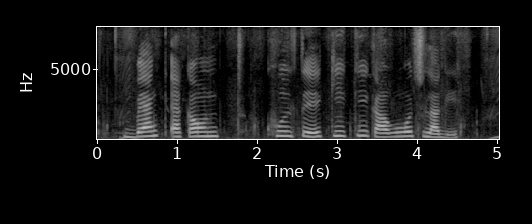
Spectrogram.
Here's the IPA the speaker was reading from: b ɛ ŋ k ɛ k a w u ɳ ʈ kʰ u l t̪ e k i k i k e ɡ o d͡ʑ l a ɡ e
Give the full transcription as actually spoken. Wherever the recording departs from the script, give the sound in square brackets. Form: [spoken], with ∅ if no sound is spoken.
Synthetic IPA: b ɛ ŋ k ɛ k a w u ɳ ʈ kʰ u l t̪ e k i k i k [a] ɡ o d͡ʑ l a ɡ e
